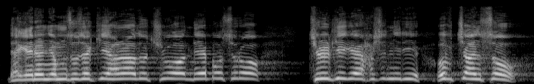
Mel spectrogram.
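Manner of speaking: elder son loudly confronting his father; indignant protest. Retold or imitated. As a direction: press the grievance hard. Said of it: "이렇게 따진 것은".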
